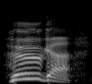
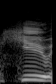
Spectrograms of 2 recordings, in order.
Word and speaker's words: hygge: Hygge. No, it's not hue. It's who. Hygge. Everybody say hygge. Hygge is, Jens is so proud.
